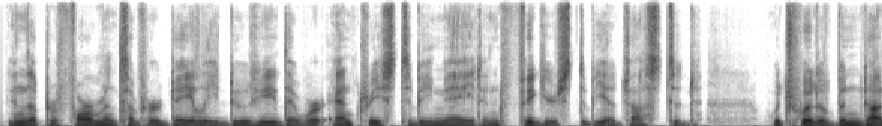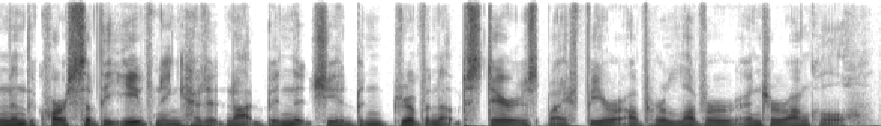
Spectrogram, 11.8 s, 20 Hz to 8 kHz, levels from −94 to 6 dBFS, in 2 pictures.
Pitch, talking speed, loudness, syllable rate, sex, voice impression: 115 Hz, 240 wpm, -20 LUFS, 6.0 syllables/s, male, very masculine, very adult-like, middle-aged, very thick, slightly relaxed, slightly weak, slightly dark, very hard, muffled, slightly fluent, very raspy, very cool, very intellectual, slightly refreshing, sincere, very calm, very mature, slightly wild, slightly sweet, slightly lively, kind, slightly modest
